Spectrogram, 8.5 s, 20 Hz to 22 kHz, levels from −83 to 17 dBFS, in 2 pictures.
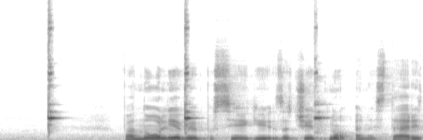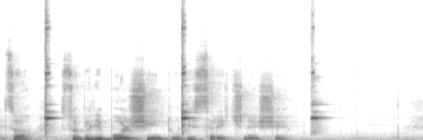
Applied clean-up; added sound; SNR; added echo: none; Chink, clink; 6 dB; none.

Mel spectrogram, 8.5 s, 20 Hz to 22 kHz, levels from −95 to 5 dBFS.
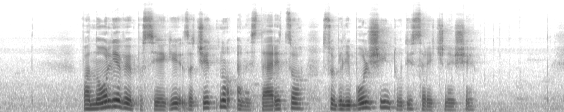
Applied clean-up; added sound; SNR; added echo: none; none; none; none.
